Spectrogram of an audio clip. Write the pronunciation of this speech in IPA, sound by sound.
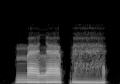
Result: m æ l æ p æ̤

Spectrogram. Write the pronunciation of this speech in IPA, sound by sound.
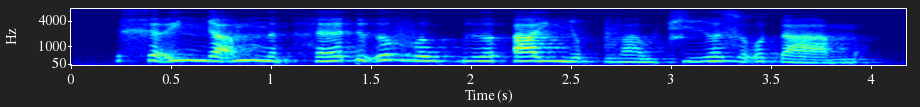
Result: x ɛ̰˧˥ j ɲ a̰˧˥ m n ə̰˧˨ n h ɛ˨˦ ɗ ɨ̰˧˥ ə̯ v ə˧ w ɓ ɨ˨˦ ə̯ ʔ a˧ j ɲ ə˨˩ p̚ v a̤˨˩ w t͡ɕ i˨˦ ə̯ z o̰˧˥ ɗ a˧˩˨ m

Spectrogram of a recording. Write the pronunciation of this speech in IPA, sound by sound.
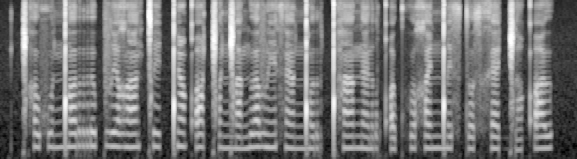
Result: ǁʰ ʌ xʷ a ŋ͡ǃ ʌ r ɯ p v i ʁ ã ǀ i ǃ ĩ qʼ u ɐ̯ ǁ ʌ ŋ͡ǁ a ŋ ɯ ɐ̯ v ĩ s ɛ̃ ɐ̯ ŋ͡ǃ o r ǃʰ ã ɐ̯ ŋ ɛ̃ r qʼ o kʷʰ ɛ χ e ŋ͡ǃ i s t o s x ɛ ɡ͡ǁ ɛ qʼ ɯ

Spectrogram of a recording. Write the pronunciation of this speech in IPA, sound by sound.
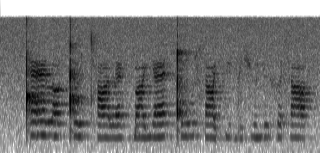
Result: ǃ æ l ɒ ǃ ə cʰ ɑ l æ ɡ͡b ɑ j æ ǃ u ɬ ɑ fʲ ə d ə ɕ u j ɪ x ə ɬ ɑ

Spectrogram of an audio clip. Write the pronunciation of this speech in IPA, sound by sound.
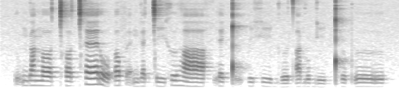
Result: ɾ ṵ ŋ ɡ a ŋ ʌː ǀʰ ʌ ǀʰ ɛː ɾ o ʔ ʌ f ɛ̰ ŋ ɡ ɛ ǀ i x ɯ ɦ aː h ḭ ɾ e ǃ ṵ p i x iː ɡʱ ɯ tʼ a ɡ u ɡ i ǃʰ ɯ pʼ ɯː

